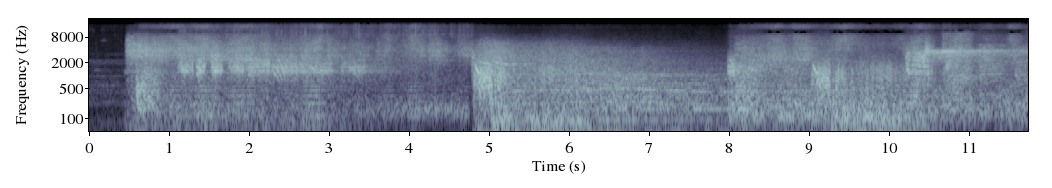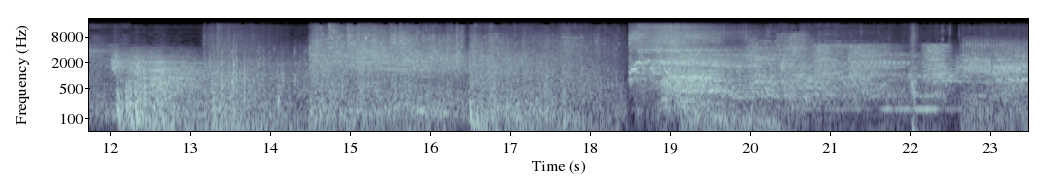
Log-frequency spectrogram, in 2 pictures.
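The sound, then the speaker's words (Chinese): A barrage of spiral missile explosions in Ultraman Orb, the missiles striking the monster Maga-Orochi: around six loud, booming blasts arrive every few seconds, each trailing into rumbling, crackling debris, with no voices over them. “螺旋导弹发射了，朝着摩哥大蛇的位置完美命中。可是， 爆炸产生的热能正在被吸收进地底。”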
